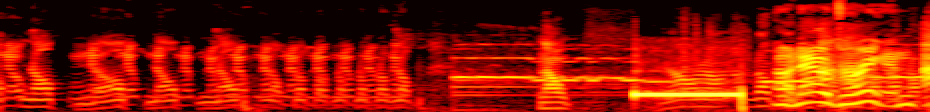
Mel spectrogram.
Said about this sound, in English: Now it's ringing. That's hopeful.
